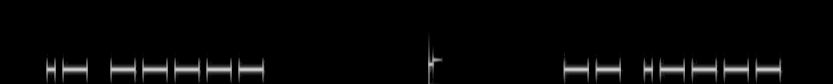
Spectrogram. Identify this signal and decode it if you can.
Morse code, heard as a keyed tone, about 15 wpm, 700 Hz. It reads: A0 M1
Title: Single-Letter Single-Number 15wpm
